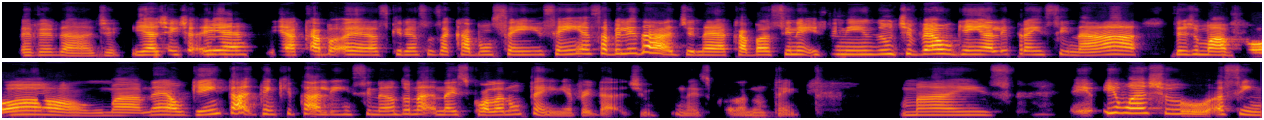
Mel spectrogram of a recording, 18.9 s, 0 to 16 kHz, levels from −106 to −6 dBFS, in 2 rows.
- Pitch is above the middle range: Yes, high, 230 Hz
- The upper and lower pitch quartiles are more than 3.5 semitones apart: No, average, 3.0 semitones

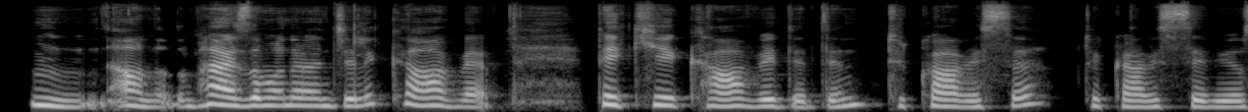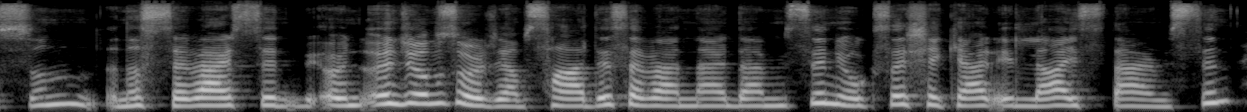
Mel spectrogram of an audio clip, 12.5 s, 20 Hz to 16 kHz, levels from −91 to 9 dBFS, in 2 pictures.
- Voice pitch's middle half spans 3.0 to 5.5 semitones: No, narrow, 2.6 semitones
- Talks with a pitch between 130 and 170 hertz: No, high, 235 Hz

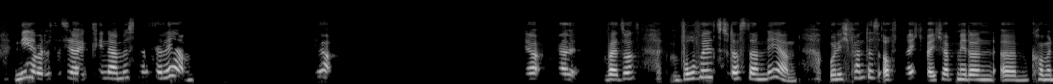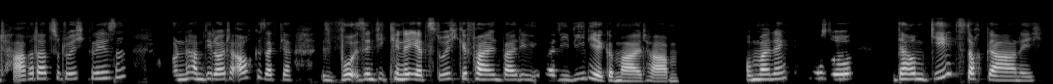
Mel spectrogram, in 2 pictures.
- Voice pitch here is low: No, high, 245 Hz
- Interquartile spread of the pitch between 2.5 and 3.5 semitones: No, average, 4.0 semitones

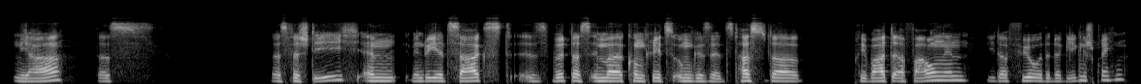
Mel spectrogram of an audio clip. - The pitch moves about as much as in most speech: No, narrow, 1.9 semitones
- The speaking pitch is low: No, medium, 155 Hz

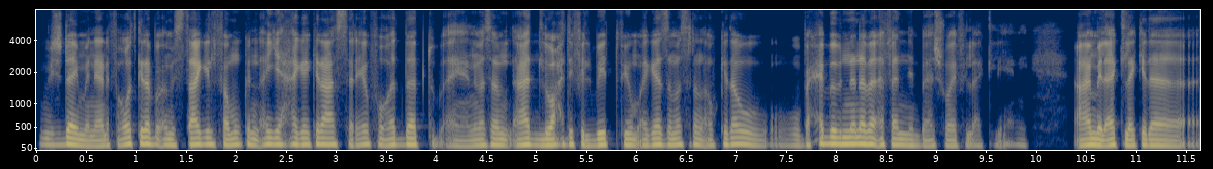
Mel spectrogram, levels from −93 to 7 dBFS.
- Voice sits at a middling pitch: No, low, 125 Hz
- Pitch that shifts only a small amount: Yes, narrow, 2.2 semitones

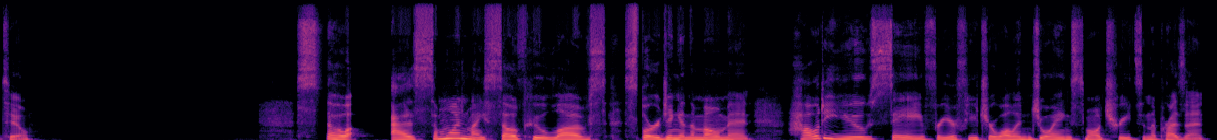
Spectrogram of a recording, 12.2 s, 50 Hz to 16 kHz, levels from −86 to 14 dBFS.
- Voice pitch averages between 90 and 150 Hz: No, medium, 185 Hz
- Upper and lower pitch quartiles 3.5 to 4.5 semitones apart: No, average, 3.1 semitones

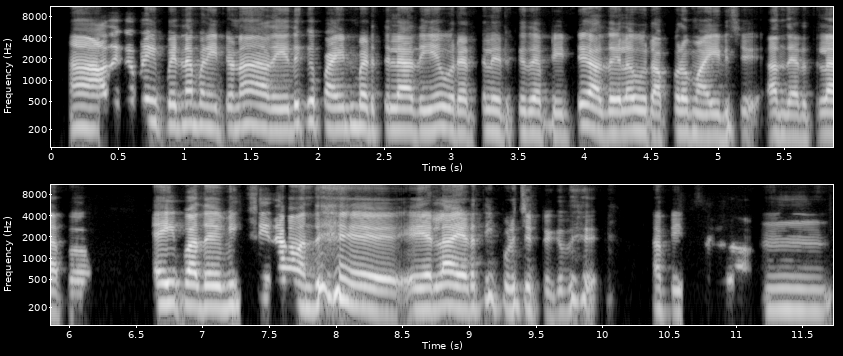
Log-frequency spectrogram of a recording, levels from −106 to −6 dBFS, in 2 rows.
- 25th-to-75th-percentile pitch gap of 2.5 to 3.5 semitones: Yes, average, 3.1 semitones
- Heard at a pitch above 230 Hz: No, high, 195 Hz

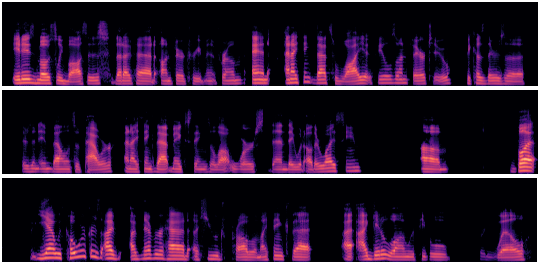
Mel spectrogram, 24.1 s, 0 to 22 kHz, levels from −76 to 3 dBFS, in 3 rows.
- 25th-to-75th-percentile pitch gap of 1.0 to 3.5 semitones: No, average, 4.3 semitones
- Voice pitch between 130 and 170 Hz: Yes, low, 135 Hz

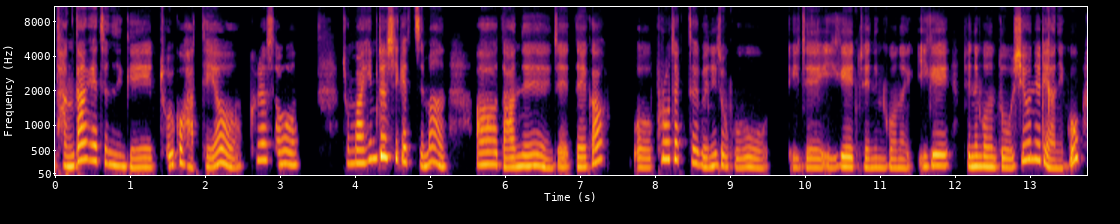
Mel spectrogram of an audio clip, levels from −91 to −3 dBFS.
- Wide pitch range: Yes, wide, 6.4 semitones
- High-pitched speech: Yes, high, 200 Hz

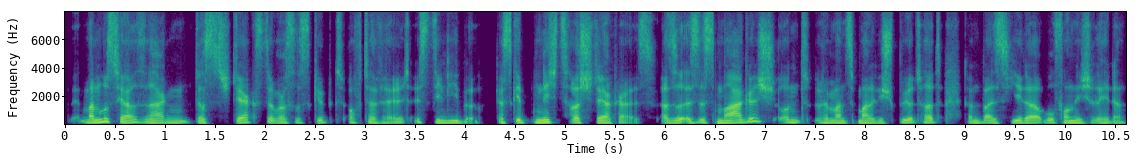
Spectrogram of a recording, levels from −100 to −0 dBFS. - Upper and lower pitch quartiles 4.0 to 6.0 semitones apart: No, average, 2.8 semitones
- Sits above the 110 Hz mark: Yes, medium, 140 Hz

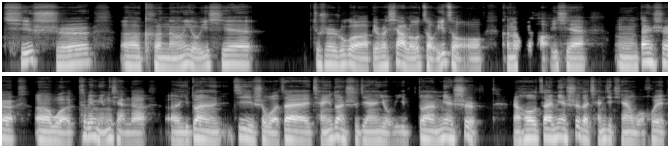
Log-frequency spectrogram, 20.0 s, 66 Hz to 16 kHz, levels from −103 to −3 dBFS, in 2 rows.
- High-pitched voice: No, low, 110 Hz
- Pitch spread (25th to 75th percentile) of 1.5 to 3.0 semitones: No, average, 3.6 semitones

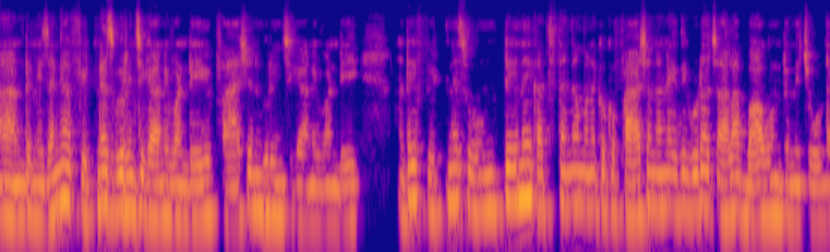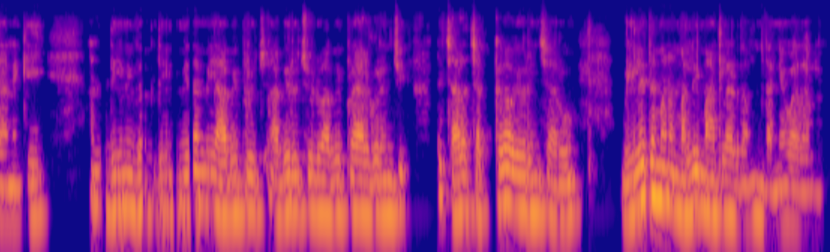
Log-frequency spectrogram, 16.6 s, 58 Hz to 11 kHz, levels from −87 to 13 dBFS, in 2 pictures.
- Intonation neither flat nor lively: Yes, average, 3.3 semitones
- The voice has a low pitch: Yes, low, 130 Hz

